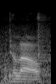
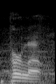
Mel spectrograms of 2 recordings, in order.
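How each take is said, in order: First: The word is said like 'pilau'. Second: The word is said like 'perlo'. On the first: This is how outsiders say it. The speaker calls it wrong. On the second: This is how locals in the town say it. The speaker calls it right.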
